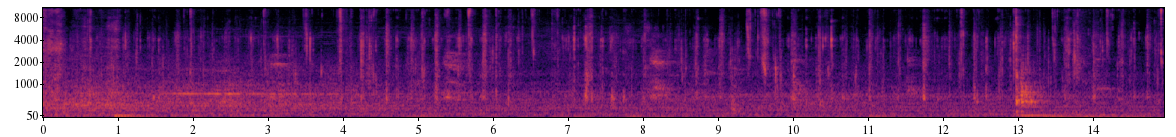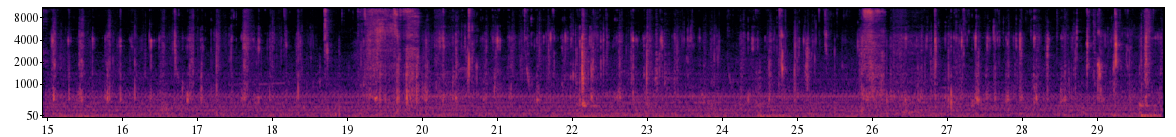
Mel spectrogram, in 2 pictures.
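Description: Close-miked chewing and wet mouth sounds as mouthfuls of curry and rice are eaten by hand, with a steady patter of small smacks and clicks and a few louder ones along the way.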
